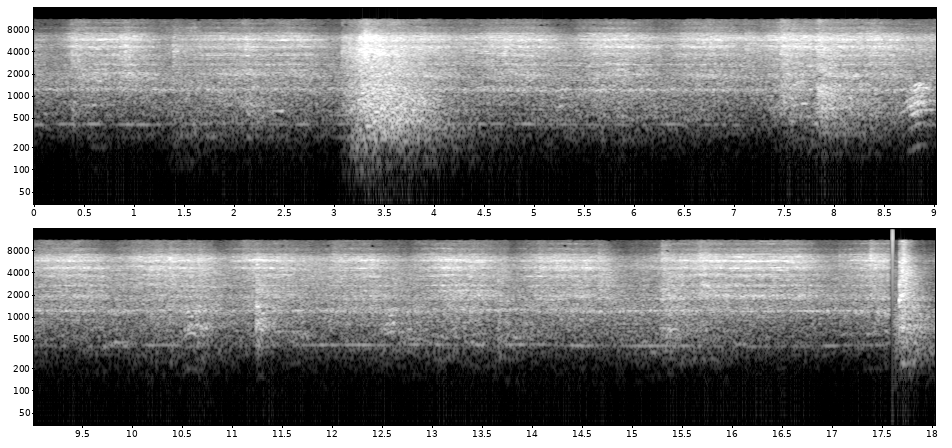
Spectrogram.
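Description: Steady background hiss with faint voices now and then. A louder rushing noise swells about three seconds in and fades within a second.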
